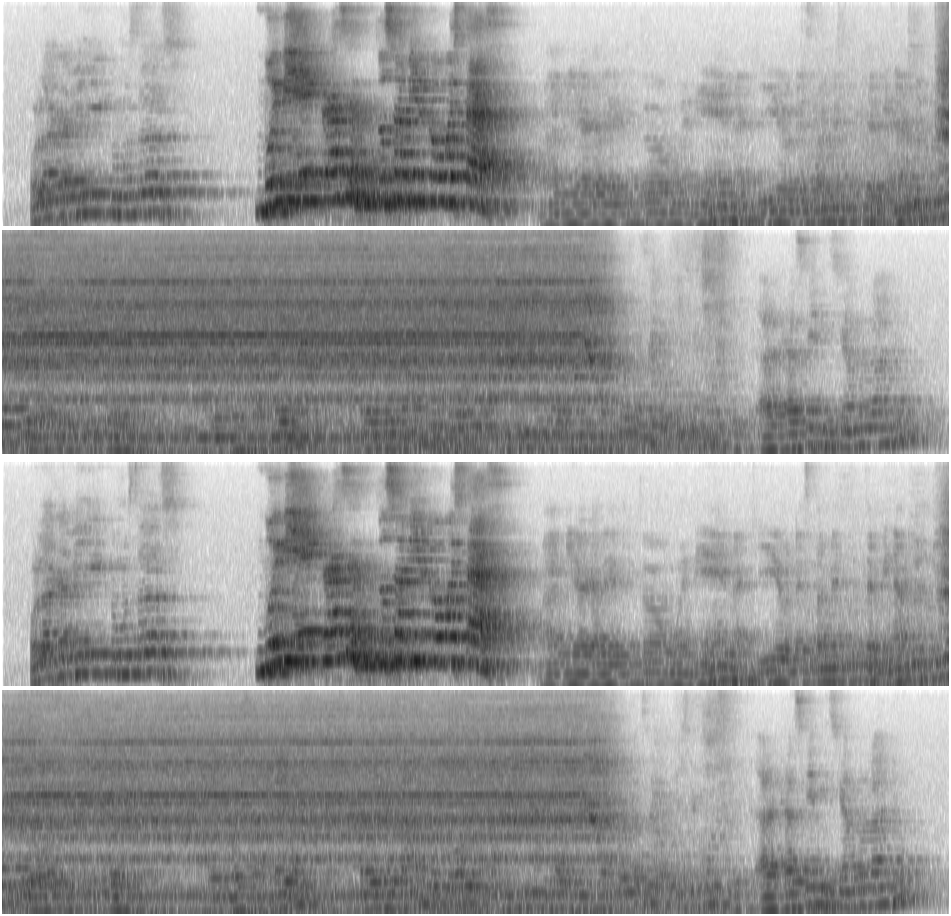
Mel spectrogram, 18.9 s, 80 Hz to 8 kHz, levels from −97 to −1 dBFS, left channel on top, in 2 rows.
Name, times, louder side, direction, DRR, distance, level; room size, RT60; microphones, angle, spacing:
voice 1, 0.3-1.8 5.3-10.8 11.5-12.6 13.0-18.5, right 1 dB, 50° right, -2 dB, 0.5 m, -34 dB
voice 2, 2.5-4.9, equal, 55° left, -7 dB, 1.0 m, -19 dB
sound 1, 8.0-16.7, left 3 dB, 85° left, 0.4 m, -28 dB
2.4 x 2.3 x 2.8 m, 1.4 s
head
